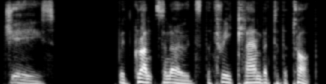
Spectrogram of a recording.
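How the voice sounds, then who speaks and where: A man's voice: lowish voice, moderate pace, no echo, studio quality. A man narrating scripted fiction as an audiobook reader.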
